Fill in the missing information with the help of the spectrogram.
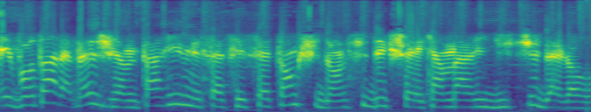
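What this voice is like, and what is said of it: Slight southern French accent. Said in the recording (French): “petit accent du Sud ... Petit accent du Sud, ouais”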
